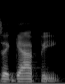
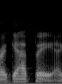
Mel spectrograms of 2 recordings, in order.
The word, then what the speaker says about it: agape: but one of them is agape, or agape, I guess you pronounce it.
